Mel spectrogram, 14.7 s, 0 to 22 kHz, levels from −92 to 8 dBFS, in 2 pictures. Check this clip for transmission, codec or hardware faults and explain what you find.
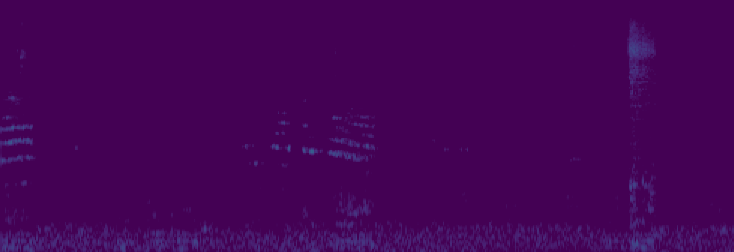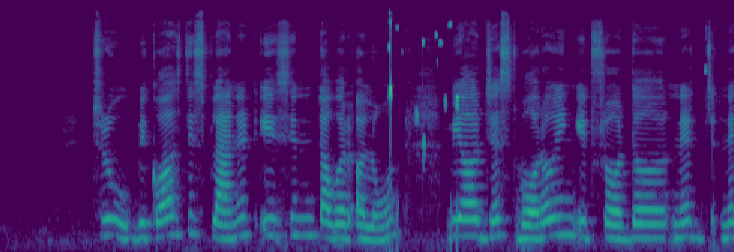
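DAB burbling occurs twice in this speech, from 11.19 to 11.91 s and from 14.37 to 14.46 s. Weak reception lets a small share of bit errors slip past error correction. Wrong samples put short blips of noise in single sub-bands.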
